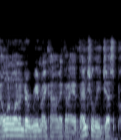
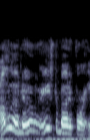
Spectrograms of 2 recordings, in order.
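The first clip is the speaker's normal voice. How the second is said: put-on Kentucky accent, pitched higher; 10 semitones higher, 4 dB louder than usual. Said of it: "that's my Kurt Belcher voice".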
